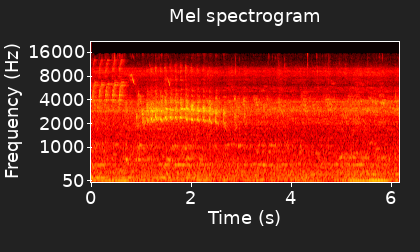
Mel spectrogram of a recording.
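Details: European serin pair kept together in a cage, singing a bright, rapid, buzzy trill that runs for nearly two seconds after a few thin high notes, with a low hum underneath.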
